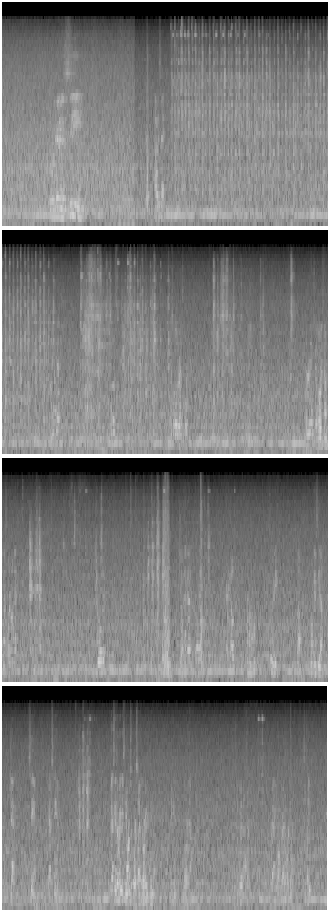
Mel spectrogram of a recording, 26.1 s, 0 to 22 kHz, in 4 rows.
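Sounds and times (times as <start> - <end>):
metal hoist knocks and clanks: 3.2 - 15.1, 15.8 - 17.3, 21.0 - 22.4
casters rattling on concrete: 3.3 - 12.5, 21.0 - 22.2.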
